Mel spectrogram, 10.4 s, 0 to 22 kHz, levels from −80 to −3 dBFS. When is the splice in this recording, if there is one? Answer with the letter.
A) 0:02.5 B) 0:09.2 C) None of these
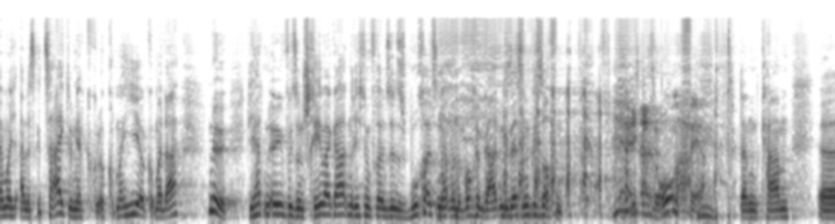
B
